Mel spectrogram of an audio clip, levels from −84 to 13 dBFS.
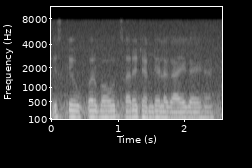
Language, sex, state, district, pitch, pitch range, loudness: Hindi, male, Jharkhand, Deoghar, 130 Hz, 120-130 Hz, -14 LUFS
